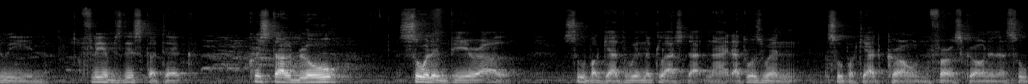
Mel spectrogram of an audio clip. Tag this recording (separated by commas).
Speech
